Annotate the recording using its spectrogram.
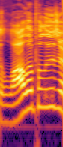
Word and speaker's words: Lollapalooza: Is it Lollapalooza or Lollapalooza? – You got it. First time, yeah. – Okay. – Lollapalooza.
